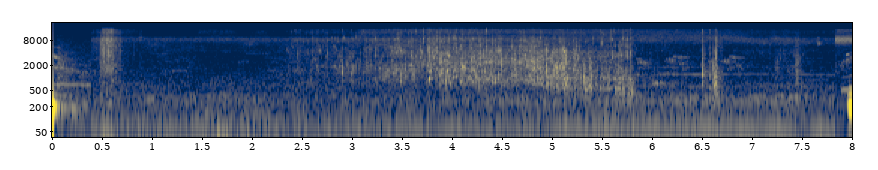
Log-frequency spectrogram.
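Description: Water poured in a stream into an earthenware bowl of sun-dried bamboo shoots to rehydrate them. It begins about three seconds in and trickles on for about three seconds.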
